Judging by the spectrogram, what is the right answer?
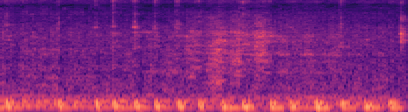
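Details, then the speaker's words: Carbureted Honda Blade motorcycle engine idling after a full rebuild following oil starvation and a seized piston (cam chain damage); quick, steady single-cylinder putter with evenly spaced beats, no clatter or misses: smooth, healthy idle. "Oke, suaranya halus ya. Ya, saya juga halus. Jadi tidak berantakan."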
